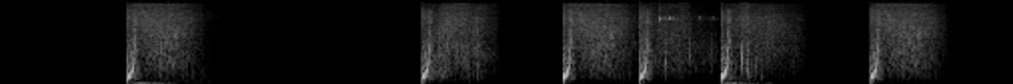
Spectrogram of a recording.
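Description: Short bright pops of game sound effects play as accessories change.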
